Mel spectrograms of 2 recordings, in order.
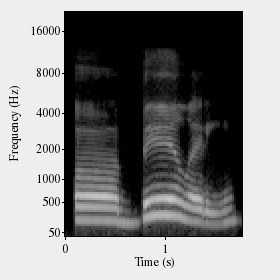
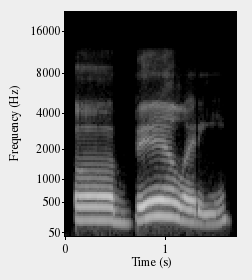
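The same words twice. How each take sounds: The two takes are said the same way.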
